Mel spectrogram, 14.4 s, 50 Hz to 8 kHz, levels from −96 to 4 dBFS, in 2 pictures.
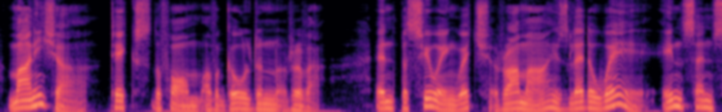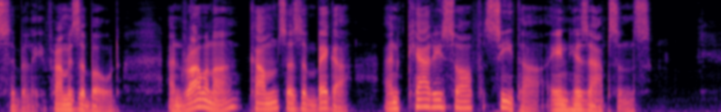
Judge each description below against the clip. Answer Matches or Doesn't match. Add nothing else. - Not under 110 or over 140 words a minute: Matches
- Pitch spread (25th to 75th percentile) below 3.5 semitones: Doesn't match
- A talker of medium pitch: Doesn't match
